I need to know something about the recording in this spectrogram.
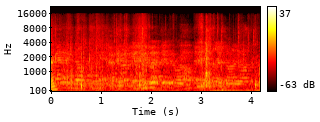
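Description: A cardboard box lid scrapes open.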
